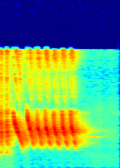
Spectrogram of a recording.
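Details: Blacken, a blackthroat and canary hybrid finch, in full song: a fast series of about eight high, repeated downslurred notes forming a bright trill that fades out.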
